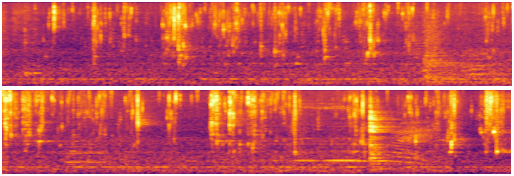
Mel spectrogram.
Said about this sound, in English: We'll keep stirring this around, adding the milk little bit by little bit.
